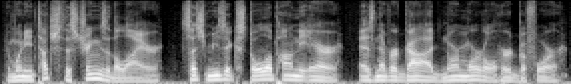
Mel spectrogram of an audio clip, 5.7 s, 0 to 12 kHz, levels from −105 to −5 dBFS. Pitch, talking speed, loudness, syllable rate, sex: 105 Hz, 230 wpm, -17 LUFS, 5.8 syllables/s, male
